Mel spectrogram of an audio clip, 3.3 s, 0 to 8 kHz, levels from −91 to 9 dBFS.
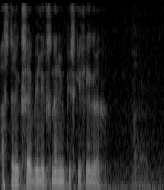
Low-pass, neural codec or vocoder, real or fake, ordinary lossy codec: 7.2 kHz; codec, 16 kHz in and 24 kHz out, 2.2 kbps, FireRedTTS-2 codec; fake; MP3, 48 kbps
